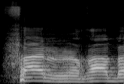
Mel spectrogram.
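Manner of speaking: फरगब slow with the final ब bounced; फरगब with qalqala at the end. Shown as a demonstration. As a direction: draw out फरगब, echo on the ब. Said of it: "बा हरूफ कलकला में से हैं".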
